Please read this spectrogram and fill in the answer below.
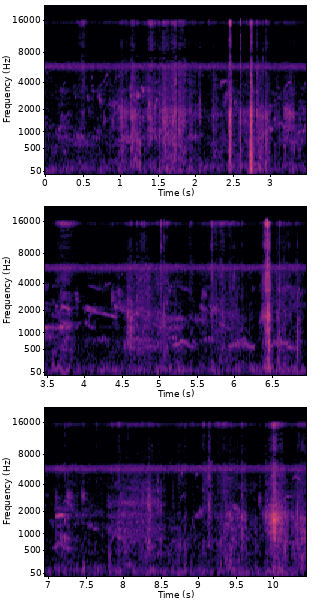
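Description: Faint rustling of dry straw mulch and cucumber leaves as a hand picks cucumbers off the vine, with a few sharp clicks, two close together about two and a half seconds in and others near six and a half and ten seconds. Faint animal calls sound in the background.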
